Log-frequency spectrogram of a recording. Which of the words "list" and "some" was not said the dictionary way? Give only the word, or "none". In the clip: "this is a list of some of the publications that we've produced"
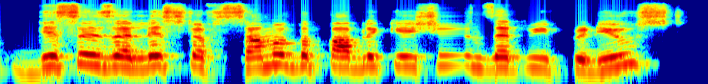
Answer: none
